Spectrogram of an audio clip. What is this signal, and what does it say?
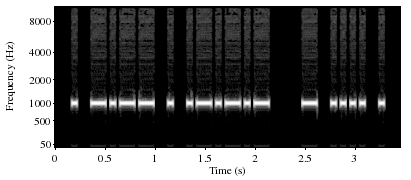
Morse code, heard as a keyed tone, about 25 wpm, 1000 Hz. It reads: EYE. THE
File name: qotdfiles / 25wpm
